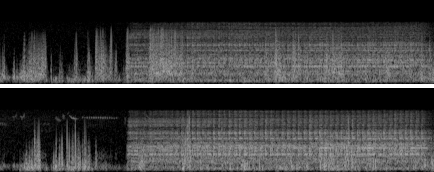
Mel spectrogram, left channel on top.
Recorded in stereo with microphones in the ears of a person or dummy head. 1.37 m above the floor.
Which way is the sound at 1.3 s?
20° right (ahead or behind).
